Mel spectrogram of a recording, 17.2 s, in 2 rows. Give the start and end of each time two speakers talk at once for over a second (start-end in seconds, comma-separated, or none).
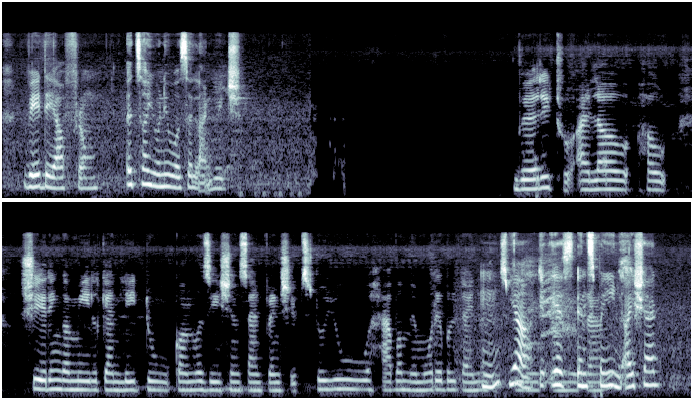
14.6-16.4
